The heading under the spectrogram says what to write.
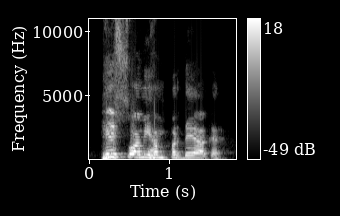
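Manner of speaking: ordinary delivery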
